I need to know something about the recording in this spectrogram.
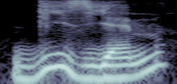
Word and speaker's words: dixième: Le dixième, so remember, even if you've got this z, X here, you pronounce it z.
